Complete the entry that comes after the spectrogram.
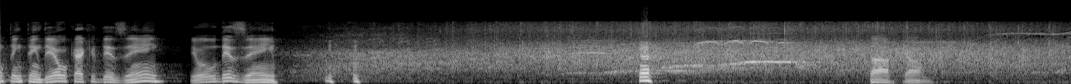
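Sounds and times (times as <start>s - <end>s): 
speech: 0.0s - 3.8s, 6.4s - 6.7s, 8.7s - 9.4s
laughter: 2.8s - 5.0s, 6.2s - 6.8s, 8.7s - 9.3s
audience applause: 3.3s - 10.7s.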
